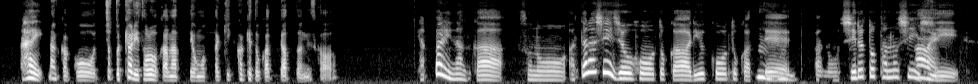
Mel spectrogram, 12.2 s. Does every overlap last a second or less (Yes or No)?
Yes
